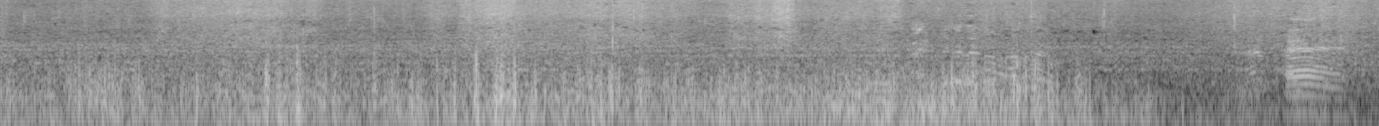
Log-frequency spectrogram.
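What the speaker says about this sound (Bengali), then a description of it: "এই আমাদের নৌকো চলেছে দুলতে দুলতে।" A boat travels and rocks on a Sundarbans river toward the Sudhanyakhali mangroves, giving a continuous rumble of engine, water and wind buffeting, with faint voices in the background.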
